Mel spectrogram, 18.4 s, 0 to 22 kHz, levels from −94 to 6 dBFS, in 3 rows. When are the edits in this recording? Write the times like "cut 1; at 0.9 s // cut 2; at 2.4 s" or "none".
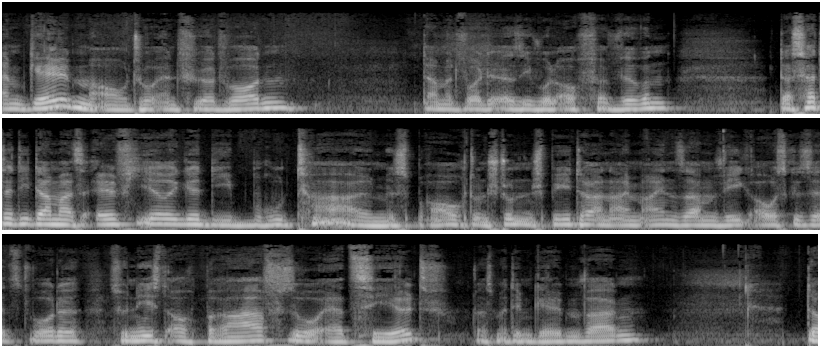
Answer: cut 1; at 13.0 s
